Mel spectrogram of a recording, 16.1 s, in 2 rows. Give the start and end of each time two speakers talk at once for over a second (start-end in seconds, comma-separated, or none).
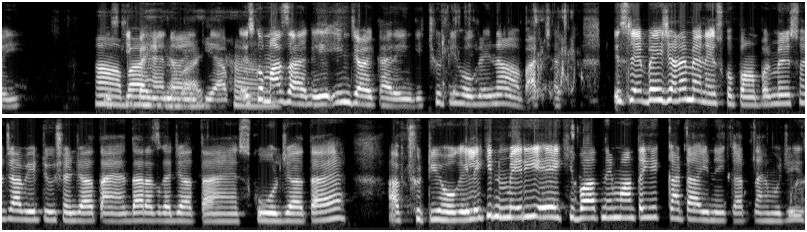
1.1-2.7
